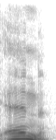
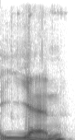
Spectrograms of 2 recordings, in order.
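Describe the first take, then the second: First: The word begins with a plain vowel. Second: The word begins with a 'y' sound. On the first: The speaker calls it right. "you say N. The Japanese people do" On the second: The speaker calls it wrong. "you don't say yen"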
